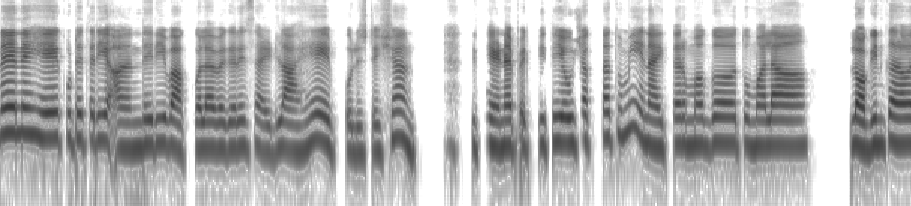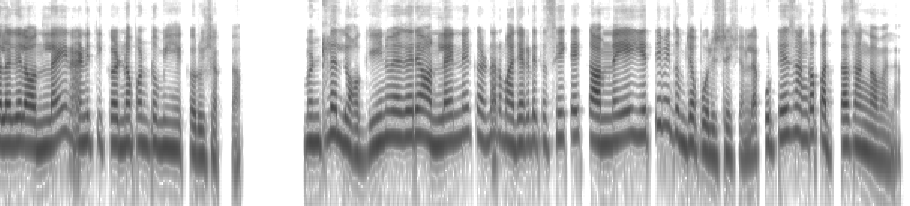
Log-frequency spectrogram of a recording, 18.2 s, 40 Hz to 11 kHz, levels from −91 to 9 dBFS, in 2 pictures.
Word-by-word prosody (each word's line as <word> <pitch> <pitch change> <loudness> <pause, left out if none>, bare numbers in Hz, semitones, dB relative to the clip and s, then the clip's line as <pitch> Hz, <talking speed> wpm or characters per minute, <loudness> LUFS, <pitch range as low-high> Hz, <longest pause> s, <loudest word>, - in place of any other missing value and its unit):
नाही. 300 +1 +9
नाही. 290 -1 +4
हे 255 0 +7
कुठेतरी 245 -1 -1
अंधेरी, 205 +1 +1
वाकोला 200 -1 +2
वगैरे 195 +1 -2
साइडला 195 -1 -2
आहे 220 +6 +1 0.2
पोलिस 170 -1 -6
स्टेशन, 185 +7 -2 0.6
तिथे 210 +2 -6
येण्यापेक्षा 205 -1 +3
तिथे 215 +1 -4
येऊ 225 -1 +4
शकता 255 +2 -1
तुम्ही? 295 +2 -2
नाहीतर 215 0 +2
मग 215 0 0 0.3
तुम्हाला 210 0 +2 0.7
लॉगिन 215 0 +6
करावं 220 -2 +5
लागेल 220 0 +2
ऑनलाईन 210 +7 +1
आणि 235 -2 0
तिकडनं 220 -1 -1
पण 220 -1 -5
तुम्ही 200 -2 -2
हे 190 - -4
करू 165 -3 -4
शकता. - - -12 0.7
म्हटलं 230 +5 -2
"लॉगिन 200 +1 -3
वगैरे 265 +1 0
ऑनलाईन 235 -2 +1
नाही 285 +2 -5
करणार, 255 -1 -6
माझ्याकडे 225 -1 -2
तसंही 225 +4 -7
काही 270 0 -3
काम 230 -2 +4
नाहीये 245 +4 +2
येते 275 +7 -3
मी 365 - -6
तुमच्या 225 -5 -1
पोलीस 175 -4 -4
स्टेशनला 165 +1 -7
कुठे 225 +4 -4
आहे 280 - -1
सांगा." 280 -2 -2
पत्ता 215 0 -1
सांगा 200 -6 -2
मला. 145 0 -9
220 Hz, 175 wpm, -22 LUFS, 200-250 Hz, 0.7 s, नाही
